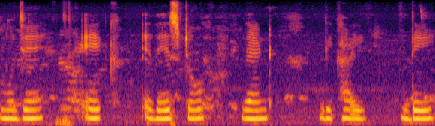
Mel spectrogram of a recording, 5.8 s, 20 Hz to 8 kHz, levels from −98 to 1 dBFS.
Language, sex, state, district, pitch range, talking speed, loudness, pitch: Hindi, female, Madhya Pradesh, Dhar, 200-215 Hz, 50 wpm, -16 LUFS, 205 Hz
